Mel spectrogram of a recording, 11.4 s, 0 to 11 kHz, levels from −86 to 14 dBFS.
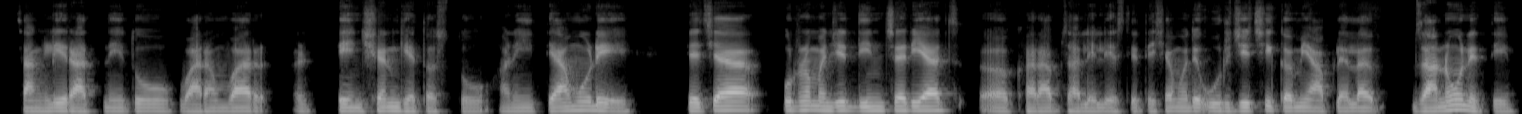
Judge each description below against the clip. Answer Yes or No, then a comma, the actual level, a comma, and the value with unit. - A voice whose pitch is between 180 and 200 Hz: No, low, 110 Hz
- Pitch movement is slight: Yes, narrow, 2.0 semitones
